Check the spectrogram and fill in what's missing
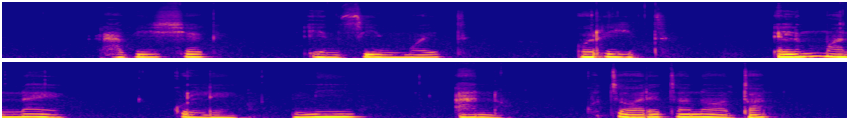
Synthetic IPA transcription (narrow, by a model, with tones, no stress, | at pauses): ra˨bi˦ʃɛ˦k | i˨nsi˦mwa˦i˦t | o˦ɾi˦t | ɪ˨lɪ˦mːa˨nːɔ˦ɛ˨ | ku˨le˨ | mi˦ | a˦nɔ˨ | ku̥˦tɔ˨ɾɛ˦tɔ˦nɔ˨tɔ˦n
